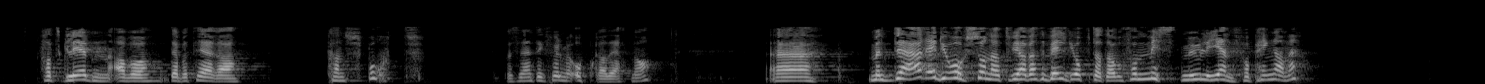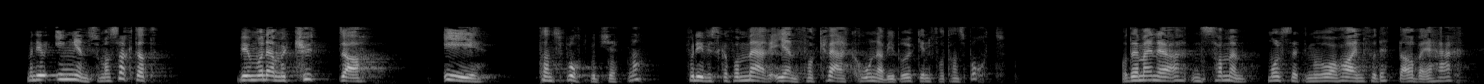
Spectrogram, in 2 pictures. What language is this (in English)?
Norwegian Nynorsk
